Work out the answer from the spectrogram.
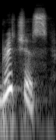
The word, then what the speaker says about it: breeches: little wool shirt with old-fashioned britches britches our Chargers okay here are the spelling is written in a different manner just to rhyme with the next word witches witches so this little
